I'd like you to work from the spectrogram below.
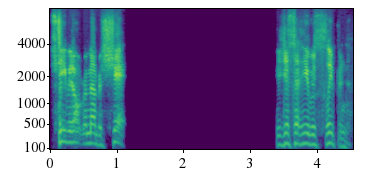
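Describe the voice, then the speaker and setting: A man's voice: a little high, moderate pace, gravelly, a bit bright, dry recording. A man telling a horror story on his podcast in a profane, slangy way. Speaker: podcast host.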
